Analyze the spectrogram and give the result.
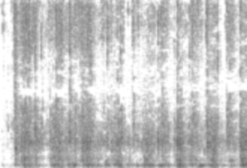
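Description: A clear container of thin, fast-moving rubbing alcohol is shaken, producing quick, bright sloshing and splashing. The liquid moves rapidly, unlike slow, thick honey or olive oil.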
